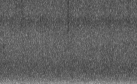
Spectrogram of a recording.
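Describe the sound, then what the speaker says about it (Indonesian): Steady rain pours down during a catfish harvest as a dense, even hiss of drops on surfaces that fills the whole stretch without a pause, with no voices over it. "Karena alhamdulillah hujan ini membawa berkah lagi buat kita"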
